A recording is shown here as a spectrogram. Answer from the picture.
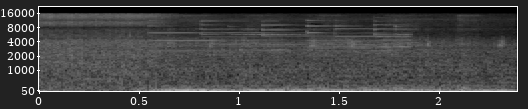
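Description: Loud, uneven low rumble inside a vehicle's cab, starting about half a second in. Faint high tinkling tones sound briefly above it.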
